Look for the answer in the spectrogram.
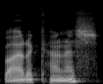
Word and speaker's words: Vaticanus: A second codex is, and I'm going to spell it, V-I-T-I-C-A-N-U-S, Vaticanus.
